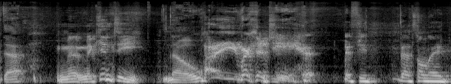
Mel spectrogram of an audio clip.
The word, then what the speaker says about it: McEntee: McEntee. Is that how you say it? Something like that. McEntee. No. Hey, McEntee. That's only like what they would say. You brought Irish. I'm a Mac, not a Mick.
